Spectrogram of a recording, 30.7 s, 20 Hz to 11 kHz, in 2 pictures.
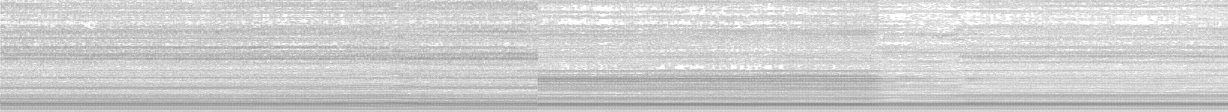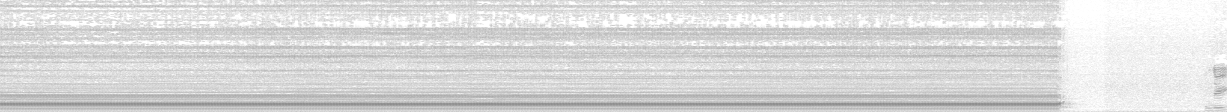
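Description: Victor portable tire inflator's electric compressor running under load, pumping up a car tire with a loud, steady buzz. It cuts off suddenly near the end: the automatic shut-off stopping it at the set 35 psi.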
